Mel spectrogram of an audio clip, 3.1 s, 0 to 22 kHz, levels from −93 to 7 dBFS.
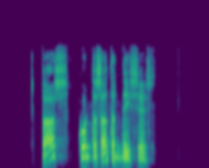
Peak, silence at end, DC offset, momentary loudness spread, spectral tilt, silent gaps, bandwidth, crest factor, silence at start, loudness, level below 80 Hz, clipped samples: -2 dBFS; 0.9 s; under 0.1%; 19 LU; -4.5 dB/octave; 1.06-1.17 s; 8.2 kHz; 18 dB; 0.65 s; -19 LUFS; -56 dBFS; under 0.1%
